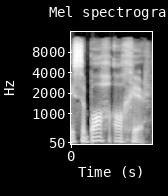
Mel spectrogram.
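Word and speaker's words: صباح الخير: For good morning, you say sabah al-khair.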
